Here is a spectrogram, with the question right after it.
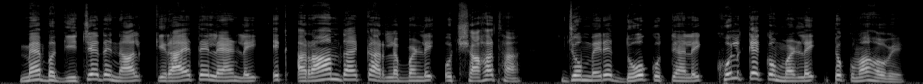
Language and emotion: Punjabi, happy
